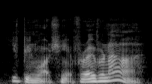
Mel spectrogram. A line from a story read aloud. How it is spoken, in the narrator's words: said Arthur quietly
